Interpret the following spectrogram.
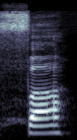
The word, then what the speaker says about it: pho: If you like fu, you know fu, it's spelled ph, but it's spelled fu, which the way I remember spelling fu is ph.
